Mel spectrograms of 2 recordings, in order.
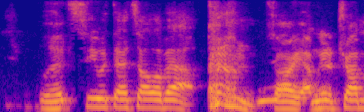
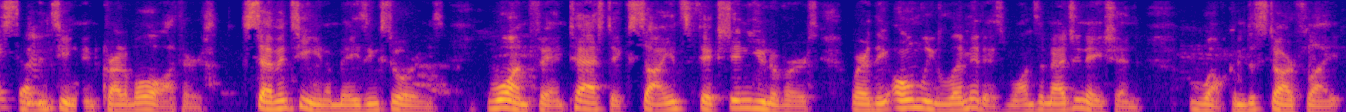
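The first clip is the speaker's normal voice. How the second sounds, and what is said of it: Movie trailer announcer voice. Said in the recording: “try my movie trailer voice”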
